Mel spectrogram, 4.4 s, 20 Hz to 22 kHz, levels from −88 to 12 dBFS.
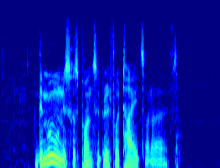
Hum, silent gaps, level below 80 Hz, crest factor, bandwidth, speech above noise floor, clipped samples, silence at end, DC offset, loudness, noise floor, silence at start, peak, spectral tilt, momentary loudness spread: none; none; -70 dBFS; 20 dB; 14.5 kHz; 39 dB; under 0.1%; 0.85 s; under 0.1%; -39 LUFS; -78 dBFS; 0.7 s; -22 dBFS; -5.5 dB/octave; 18 LU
